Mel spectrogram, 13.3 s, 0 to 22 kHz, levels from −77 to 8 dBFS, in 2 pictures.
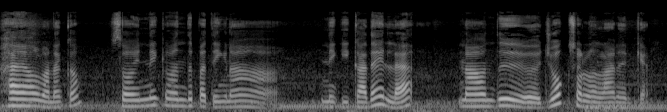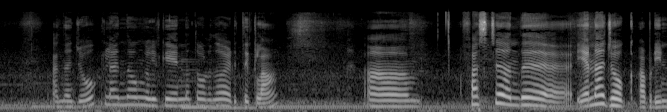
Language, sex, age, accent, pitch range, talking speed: Tamil, female, 20-39, native, 185-230 Hz, 115 wpm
